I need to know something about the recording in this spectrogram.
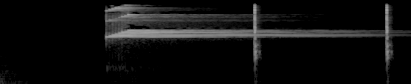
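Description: Like-and-subscribe button sound effect: a bright chime strikes about a second in and rings on, fading slowly, with two sharp mouse-click sounds over it.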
